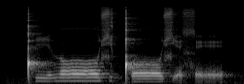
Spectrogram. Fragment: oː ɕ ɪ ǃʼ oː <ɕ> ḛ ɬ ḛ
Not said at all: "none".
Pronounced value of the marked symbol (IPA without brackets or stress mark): ɕ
